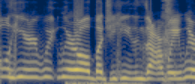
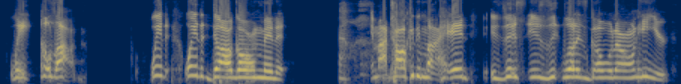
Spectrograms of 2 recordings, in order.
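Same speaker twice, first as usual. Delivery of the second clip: creature voice of a bugbear. Doing voices in a scene, the speaker plays the bugbear character voice. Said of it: "the schizophrenic bugbear".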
